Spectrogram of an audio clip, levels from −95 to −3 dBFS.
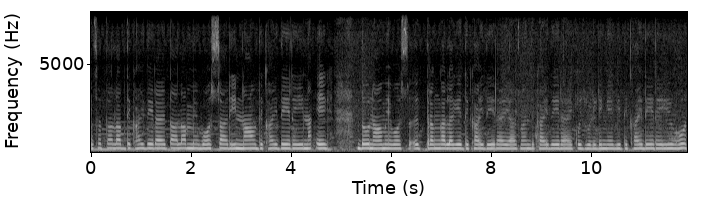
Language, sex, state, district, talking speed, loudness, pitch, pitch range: Hindi, female, Chhattisgarh, Kabirdham, 190 wpm, -34 LUFS, 230 Hz, 225-235 Hz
